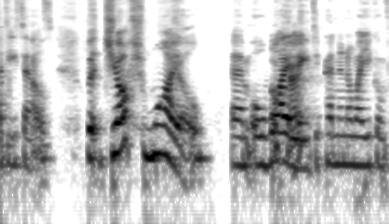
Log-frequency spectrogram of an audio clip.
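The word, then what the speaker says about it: Whyle: I think that's how it's pronounced. Weil. It's Wiley.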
